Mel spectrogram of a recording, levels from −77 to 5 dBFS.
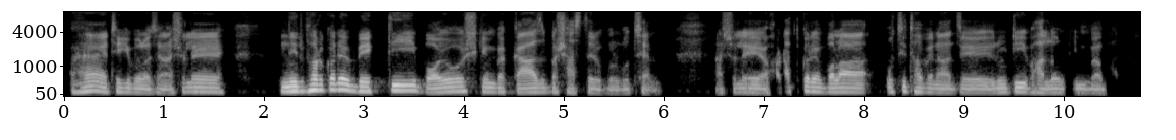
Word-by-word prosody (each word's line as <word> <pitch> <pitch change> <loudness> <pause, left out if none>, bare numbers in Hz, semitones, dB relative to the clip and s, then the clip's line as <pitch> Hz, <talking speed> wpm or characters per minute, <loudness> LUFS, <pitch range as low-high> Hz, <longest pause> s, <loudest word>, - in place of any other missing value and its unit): হ্যাঁ, 125 +3 +2
ঠিকই 110 -2 -2
বলেছেন। 90 -1 -2
আসলে 115 +4 -3 0.9
নির্ভর 125 +5 +6
করে 160 0 +7 0.2
ব্যক্তি, 125 +3 +2 0.3
বয়স 115 +5 +3
কিংবা 110 -2 -1 0.2
কাজ 105 +1 +2
বা 110 - -3
স্বাস্থ্যের 95 -2 -5
উপর, 80 -1 -10
বুঝছেন? 85 - -5 0.7
আসলে 100 0 -4 0.3
হঠাৎ 115 0 -8
করে 120 -2 +3
বলা 110 +1 +3 0.5
উচিত 115 +3 -4
হবে 105 -1 -3
না - - -2 0.2
যে, 95 - -3 0.3
রুটি 100 +2 -2 0.2
ভালো 95 -1 -1 0.2
কিংবা 90 -1 -6
ভালো - - -33
105 Hz, 145 wpm, -23 LUFS, 95-120 Hz, 0.9 s, করে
